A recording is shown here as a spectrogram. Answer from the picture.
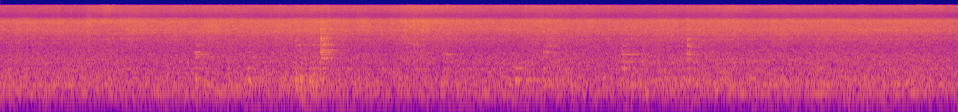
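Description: Chicken legs sizzling in oil on a steel plate over a gas burner: a steady frying hiss, with a few light clicks of metal tongs turning the pieces.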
